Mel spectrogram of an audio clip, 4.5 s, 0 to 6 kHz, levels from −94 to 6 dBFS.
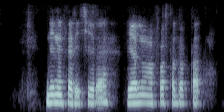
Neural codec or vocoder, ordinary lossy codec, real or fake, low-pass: none; AAC, 32 kbps; real; 5.4 kHz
